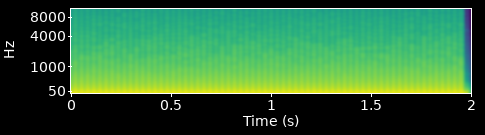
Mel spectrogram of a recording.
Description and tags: Waveform SAW
This is my synth saw (Novation x-station)
saw, waveform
